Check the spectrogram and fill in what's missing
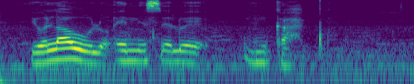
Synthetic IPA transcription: jɔlawulɔʔemisɛlwɛ | um̩ɡ̥ʱaːǃɔ̥

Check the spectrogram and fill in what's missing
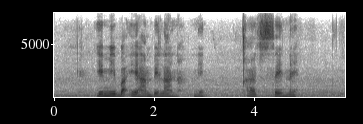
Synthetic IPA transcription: imiɓa̰ʔɛɦambʱɛlana | nɛ | ǀʰasɛːnɛ

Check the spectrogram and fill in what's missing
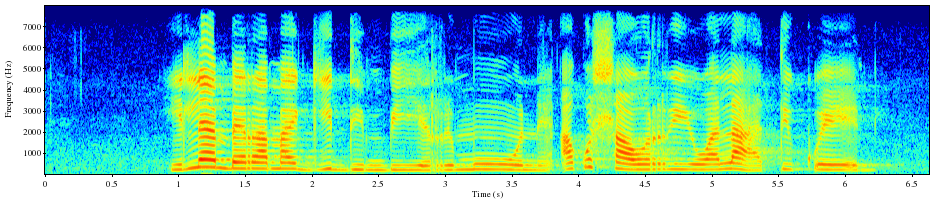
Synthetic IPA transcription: ɦilɛmbɛramaɡidimbir̤imunɛʔakuɬawuriwalaɦatikweːni

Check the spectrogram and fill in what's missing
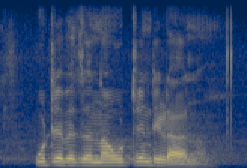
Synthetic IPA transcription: utʼɛβɛd͡zɛnautʼendiɺaːna̰

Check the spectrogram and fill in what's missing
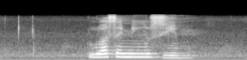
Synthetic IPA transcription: lwaseniŋuziːmu

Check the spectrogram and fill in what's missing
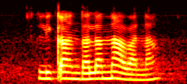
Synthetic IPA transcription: likʼandalanaβana

